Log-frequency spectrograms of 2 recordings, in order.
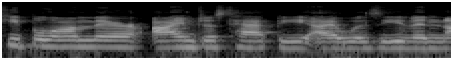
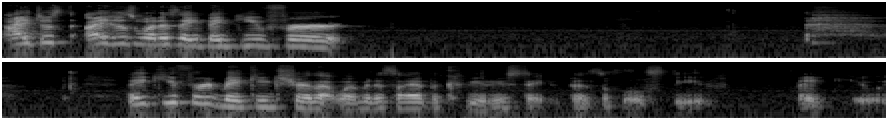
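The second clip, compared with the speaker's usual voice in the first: tearful, crying through the words; 2 semitones higher than usual. A streamer thanking Steve on stream, crying while talking. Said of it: "you don't have to close up on me crying".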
